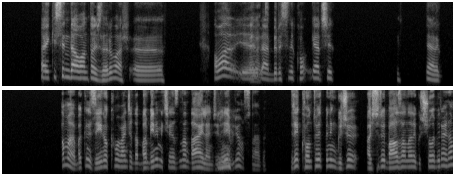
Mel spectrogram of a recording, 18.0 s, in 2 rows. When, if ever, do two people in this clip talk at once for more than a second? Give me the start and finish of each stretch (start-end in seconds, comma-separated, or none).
none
